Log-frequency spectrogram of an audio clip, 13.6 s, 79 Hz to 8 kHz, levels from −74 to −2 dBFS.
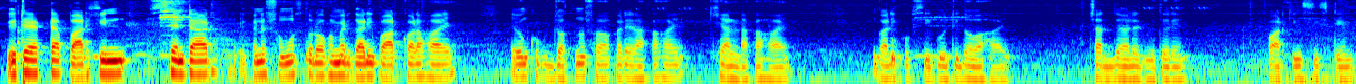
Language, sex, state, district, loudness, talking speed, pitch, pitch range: Bengali, male, West Bengal, North 24 Parganas, -20 LUFS, 135 wpm, 110 Hz, 100-120 Hz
